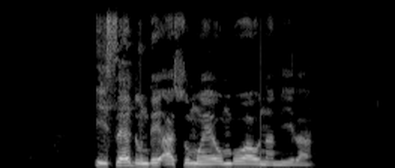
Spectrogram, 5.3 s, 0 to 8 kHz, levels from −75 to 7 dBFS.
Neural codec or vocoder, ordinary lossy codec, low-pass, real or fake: none; Opus, 64 kbps; 7.2 kHz; real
